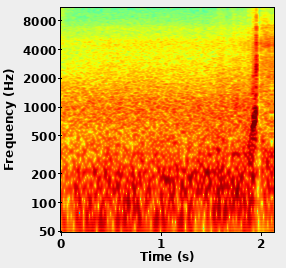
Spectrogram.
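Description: Golf tee shot heard on the golfer's own body microphone: a low, wind-like noise of the swing builds up, then one sharp crack of the club head striking the ball just before the end.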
